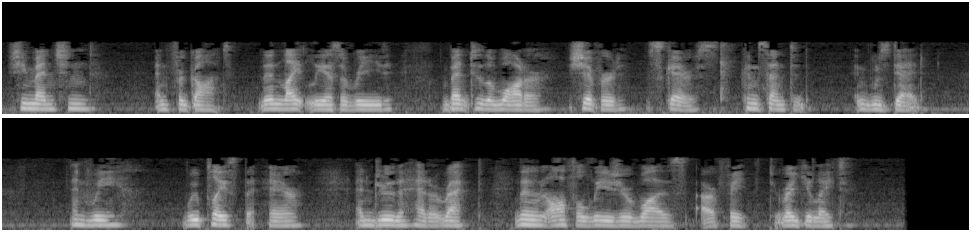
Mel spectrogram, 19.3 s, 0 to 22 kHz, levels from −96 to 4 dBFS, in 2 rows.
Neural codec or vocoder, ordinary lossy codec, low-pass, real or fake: none; MP3, 24 kbps; 7.2 kHz; real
